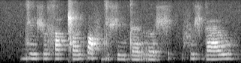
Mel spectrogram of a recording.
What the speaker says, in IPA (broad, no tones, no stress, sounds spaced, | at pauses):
dʲ ɛ i̯ ʃ ʊ s ɑ ǁ ʌ i̯ p ɑ f dʲ ʊ ʃ i d ɛ r ə ʃ | f i ʃ ɡ æ u̯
